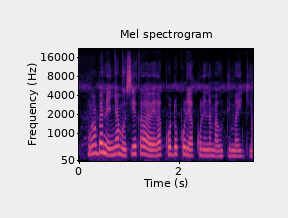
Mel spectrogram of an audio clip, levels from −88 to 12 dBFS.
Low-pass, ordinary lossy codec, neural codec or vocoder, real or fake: none; none; codec, 44.1 kHz, 7.8 kbps, DAC; fake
